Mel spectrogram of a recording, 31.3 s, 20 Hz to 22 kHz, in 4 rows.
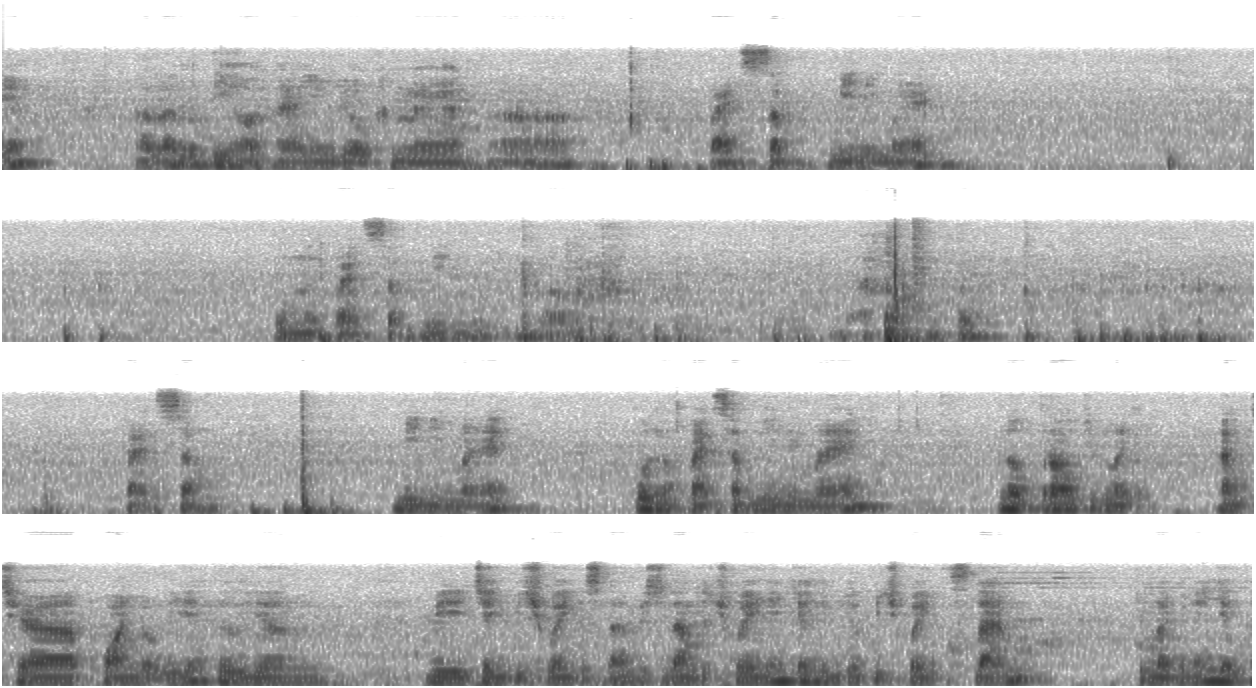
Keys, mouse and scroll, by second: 0.5-3.8 drag, 8.1 Tab, 10.2 Tab, 14.4 shift+Tab, 19.6 click, 30.7 click.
